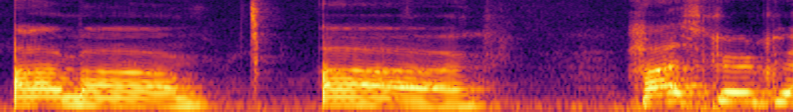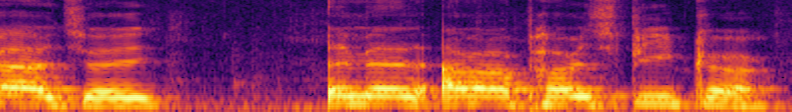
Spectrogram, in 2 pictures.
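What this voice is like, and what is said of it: Slow speech with a Down syndrome accent. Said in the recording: “I have a Down syndrome accent... I'm going to speak slow so you can understand what I'm saying”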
